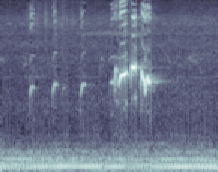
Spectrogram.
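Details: A young sooty-headed bulbul used as a lure for wild birds: a few soft, short chirps followed by a louder three-part slurred whistled call, with a steady low hum throughout.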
